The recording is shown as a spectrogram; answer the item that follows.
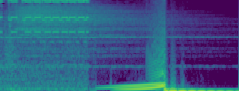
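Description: Electronic logo sting for a TV station ident. A fading whoosh with a high shimmer gives way to a synthesized sweep that rises in pitch. The sweep ends in a hit about one and a half seconds in, followed by a low, held boom.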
